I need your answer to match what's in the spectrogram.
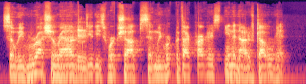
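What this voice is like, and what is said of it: Canadian English accent. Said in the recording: “you're speaking with an accent that's clearly not Tasmanian ... brought you out from Canada”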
